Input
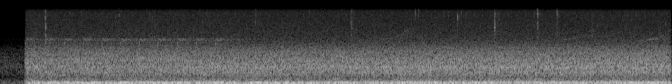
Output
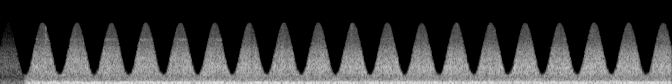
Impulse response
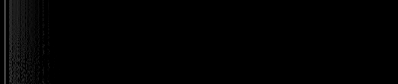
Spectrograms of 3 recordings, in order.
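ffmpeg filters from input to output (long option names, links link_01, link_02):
-filter_complex "[0:a]asplit=2[link_01][link_02];[1:a]atrim=start_sample=2205[link_03];[link_02][link_03]afir=irnorm=-1:irlink=0,volume=-17dB[link_04];[link_01][link_04]amix=inputs=2:normalize=0,alimiter=level_in=11.5dB:limit=-1dB:release=50:level=0:latency=1,afftfilt=real='re*lt(b*sr/1024,400*pow(7100/400,0.5+0.5*sin(2*PI*2.9*pts/sr)))':imag='im*lt(b*sr/1024,400*pow(7100/400,0.5+0.5*sin(2*PI*2.9*pts/sr)))':win_size=1024:overlap=0.75,volume=-1dB"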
